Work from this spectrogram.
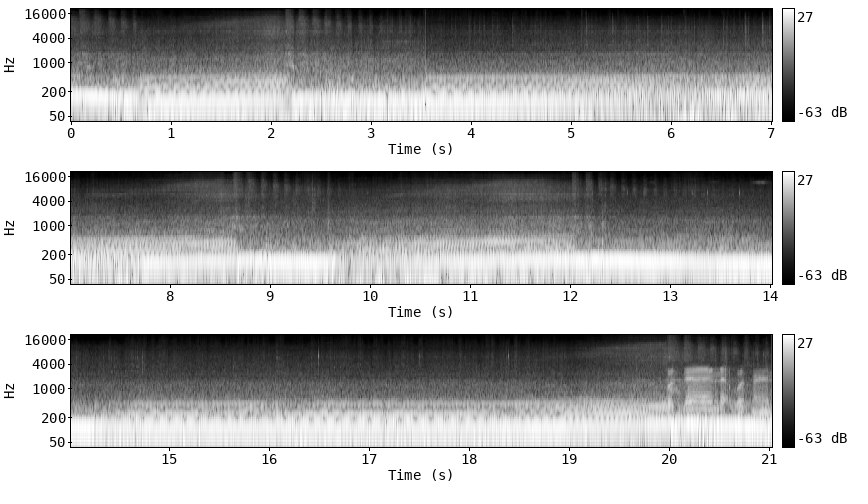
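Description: A car driven aggressively off-road drones loudly and steadily, its engine pitch rising and falling as it works over rough ground, with a brief surge in revs near the end.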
